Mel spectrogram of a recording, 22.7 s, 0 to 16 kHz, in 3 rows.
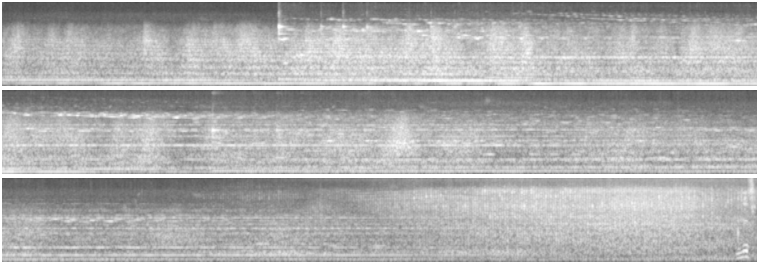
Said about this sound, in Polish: tej chwili widzimy, że dwa statki powietrzne szykują się do, do startu. Za chwilę samolot da 20 a, już odpalił, uruchomił. Za chwilę wjedzie na drogę kołowania i uda się na drogę startową.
